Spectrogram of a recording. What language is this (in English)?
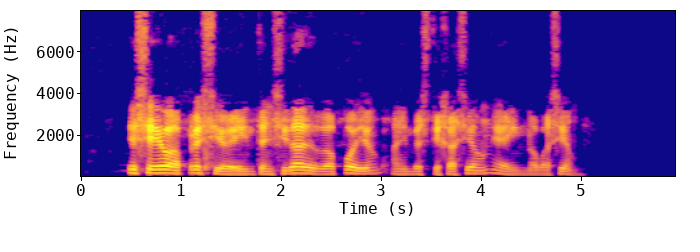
Galician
